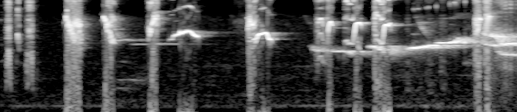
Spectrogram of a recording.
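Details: Oriental magpie-robin ngeplong song used as a morning lure for shy magpie-robins. Separate clicks and clear whistled notes lead into a sustained, slightly rising whistled phrase at the end.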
